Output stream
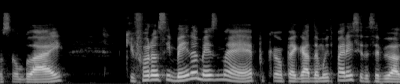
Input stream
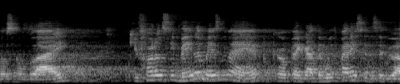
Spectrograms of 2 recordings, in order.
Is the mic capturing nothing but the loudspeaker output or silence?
Yes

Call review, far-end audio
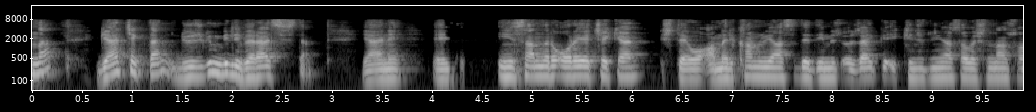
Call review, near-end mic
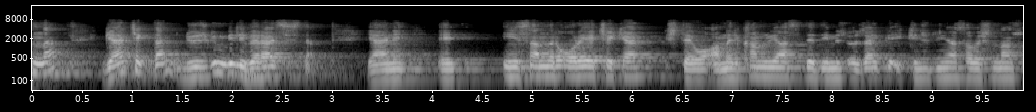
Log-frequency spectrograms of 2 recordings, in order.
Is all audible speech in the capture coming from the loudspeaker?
Yes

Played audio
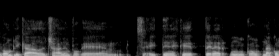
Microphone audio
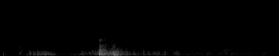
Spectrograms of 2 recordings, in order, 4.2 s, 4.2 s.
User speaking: No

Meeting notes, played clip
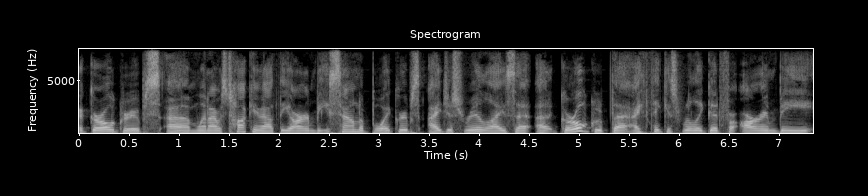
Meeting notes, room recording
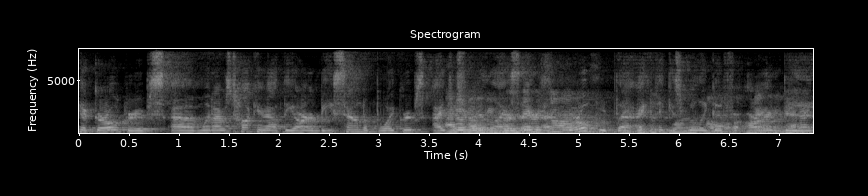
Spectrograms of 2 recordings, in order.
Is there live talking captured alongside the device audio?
Yes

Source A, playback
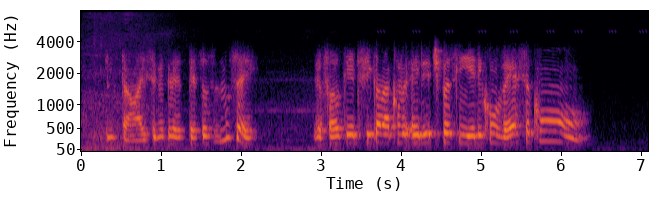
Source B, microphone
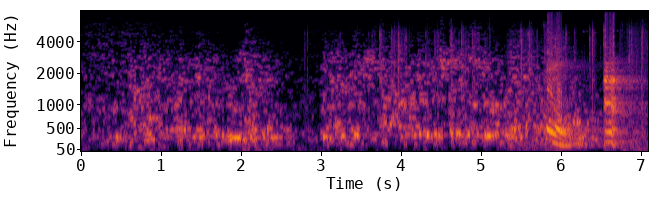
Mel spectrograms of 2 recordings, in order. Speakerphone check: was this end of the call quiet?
No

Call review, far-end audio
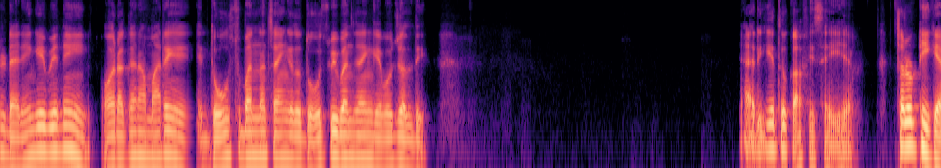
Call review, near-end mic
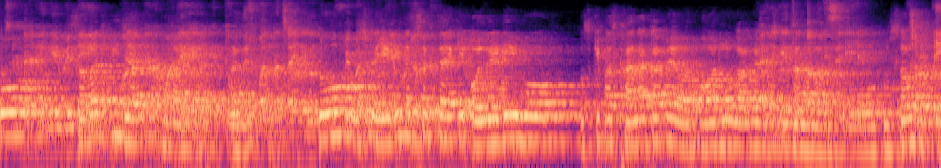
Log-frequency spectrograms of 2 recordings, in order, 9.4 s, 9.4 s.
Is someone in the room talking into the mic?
Yes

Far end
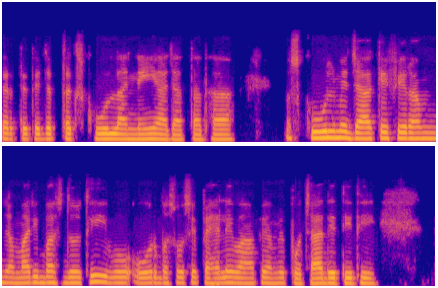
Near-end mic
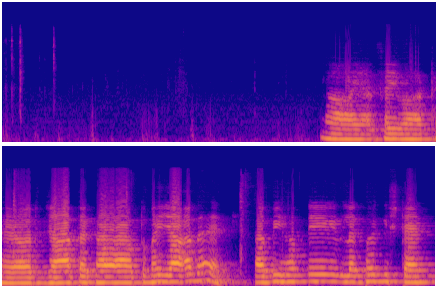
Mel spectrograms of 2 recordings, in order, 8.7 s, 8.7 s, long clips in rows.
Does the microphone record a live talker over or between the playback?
Yes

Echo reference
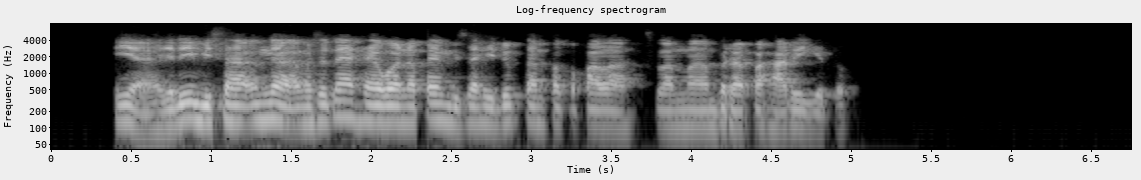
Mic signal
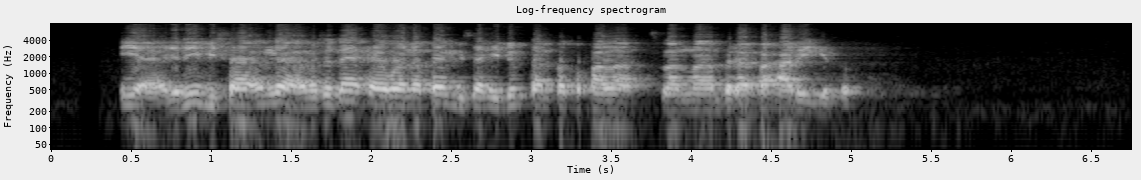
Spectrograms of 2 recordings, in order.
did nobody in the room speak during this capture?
Yes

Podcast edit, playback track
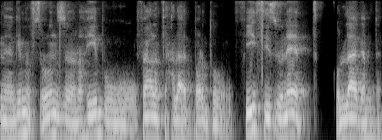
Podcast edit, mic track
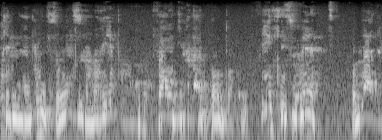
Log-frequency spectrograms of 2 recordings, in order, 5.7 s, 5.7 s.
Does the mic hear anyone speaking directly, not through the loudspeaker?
No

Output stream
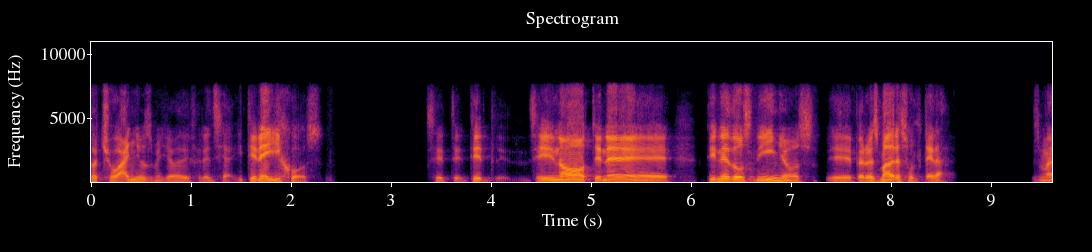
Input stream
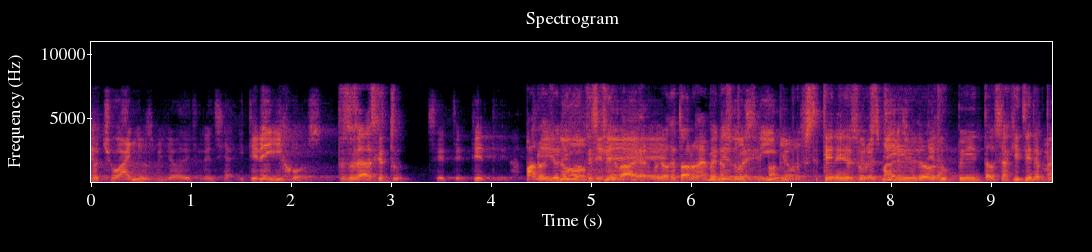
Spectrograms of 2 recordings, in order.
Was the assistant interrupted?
Yes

